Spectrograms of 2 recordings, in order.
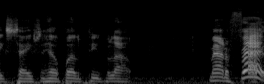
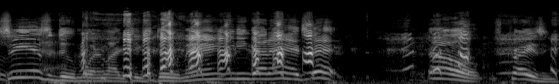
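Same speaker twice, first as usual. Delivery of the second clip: much higher and louder, laughing through words; laughing hard; 14 semitones higher, 5 dB louder than usual. Real, not acted. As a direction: burst out laughing mid-sentence. Laughing at his own joke.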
